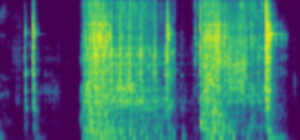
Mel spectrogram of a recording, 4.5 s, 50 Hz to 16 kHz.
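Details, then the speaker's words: Toro Commercial mower 22155 with Honda GSV190 engine, serviced, choke on: fires on first pull, quiet even run, stops, then catches again right away; starts and runs fine. "Okay, choke on. Starts up right away. That's a good sign. It's quiet."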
